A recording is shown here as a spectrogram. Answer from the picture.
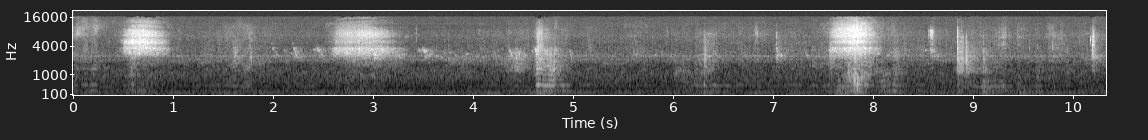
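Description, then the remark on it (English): Honey bees buzz around queen cell cages in several loud, swelling passes, with quieter droning, scattered clicks and a steady low hum filling the gaps between. “board on here because these cages do not stick in here with the full weight of the queen cell and the cage and, of course, the worker bee.”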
